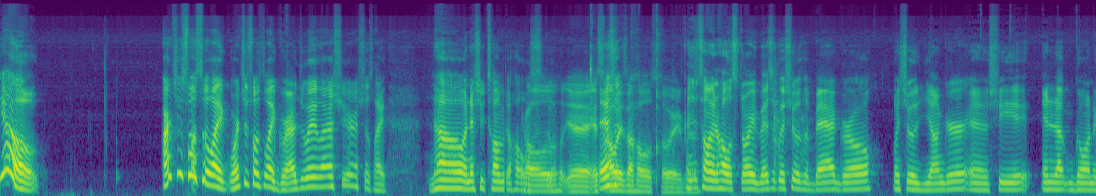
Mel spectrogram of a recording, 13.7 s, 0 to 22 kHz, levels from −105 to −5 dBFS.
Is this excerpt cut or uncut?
cut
